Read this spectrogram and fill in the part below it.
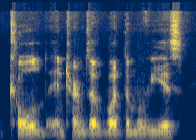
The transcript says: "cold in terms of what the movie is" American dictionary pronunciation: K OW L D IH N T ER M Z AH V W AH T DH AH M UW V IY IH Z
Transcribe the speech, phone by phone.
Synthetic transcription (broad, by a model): K OW L D IH N T ER M Z AH V W AH T DH AH M UW V IY IH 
